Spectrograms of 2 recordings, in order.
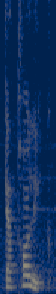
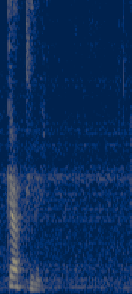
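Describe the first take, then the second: First: The middle 'o' vowel is clearly pronounced. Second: The middle 'o' vowel is dropped. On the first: The speaker calls it wrong. "क्या कहेंगे हम इसे" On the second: The speaker calls it right. "इसका सही pronouncing यहाँ पर दिया गया है"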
